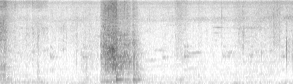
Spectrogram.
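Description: A plastic bucket clunks as it is set down close by.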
